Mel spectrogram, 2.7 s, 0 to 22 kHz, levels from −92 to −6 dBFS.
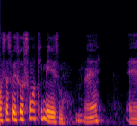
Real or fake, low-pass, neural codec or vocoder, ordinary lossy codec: fake; none; codec, 16 kHz, 4 kbps, X-Codec, WavLM features, trained on Multilingual LibriSpeech; none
